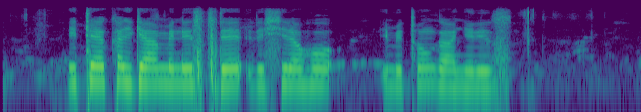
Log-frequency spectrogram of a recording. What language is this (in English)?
Kinyarwanda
